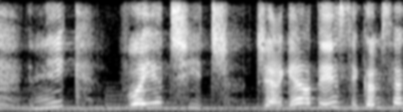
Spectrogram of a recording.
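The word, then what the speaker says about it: Vujicic: de d'un homme qui s'appelle attention à la prononciation Nick VOC j'ai regardé c'est comme ça que ça se prononce moi je disais V jissic mais c'est pas ça voilà voilà un évangéliste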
